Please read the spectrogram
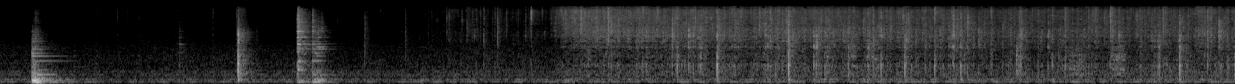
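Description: Three sharp knocks of utensils against the cookware, then thinly sliced ribeye steak frying in hot oil in a cast iron skillet: a steady, crackling sizzle that starts about five and a half seconds in.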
